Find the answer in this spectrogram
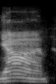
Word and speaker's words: Jon: Funny thing about that too is my birth name is actually pronounced Jan. So is yeah. So the funny thing about that is all through school when substitute teachers would call me John, like the whole class would, it's Jan, like I'm saying.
